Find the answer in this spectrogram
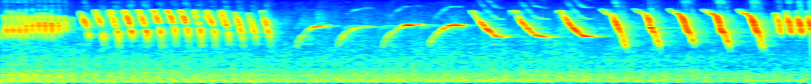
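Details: Vigorous canary song used to train other canaries: a buzzy high trill, a run of short clipped notes, then arched whistles and a long string of steep falling slurs, about four per second, in a quiet background.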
